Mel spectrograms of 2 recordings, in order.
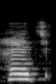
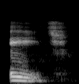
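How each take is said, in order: First: The letter name starts with an h sound. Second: The letter name starts without an h sound. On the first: The speaker calls it wrong. "It is not H" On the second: The speaker calls it right. "No H, no her sound at all. It is H"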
